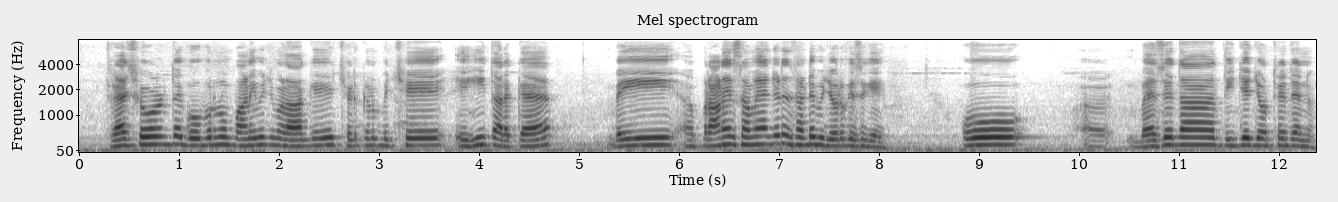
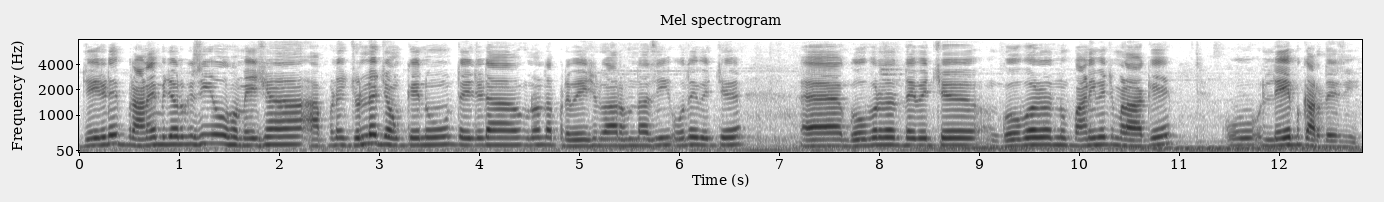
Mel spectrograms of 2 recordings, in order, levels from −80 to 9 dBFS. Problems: constant background noise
